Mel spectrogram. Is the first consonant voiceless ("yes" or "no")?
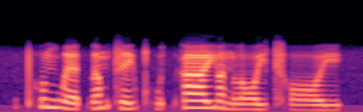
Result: yes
